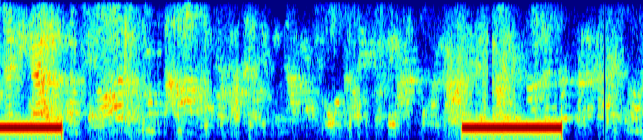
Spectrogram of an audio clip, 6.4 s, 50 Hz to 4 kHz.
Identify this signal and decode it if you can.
Ringback tone (Europe, 425 Hz), with speech.
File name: out- -2010- - - .5743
